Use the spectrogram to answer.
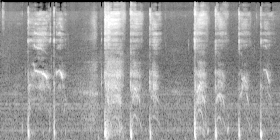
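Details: Persistent dry cough all night from a tickle that will not go away: a run of about eight short, sharp, dry coughs with little rattle between them.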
